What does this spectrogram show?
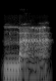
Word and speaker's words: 吗: So you can tell by the right-hand side of the character that it's pronounced ma, M-A.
